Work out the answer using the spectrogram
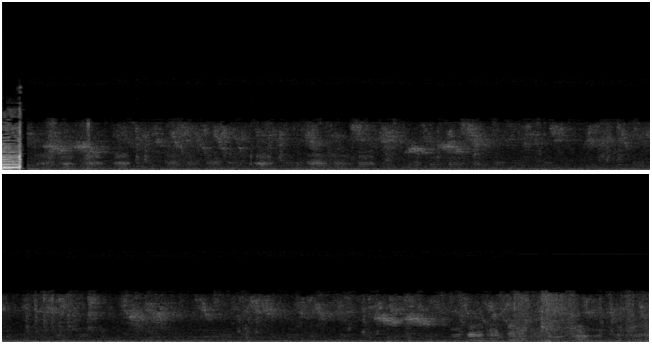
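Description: Music cuts off just as it begins; then a faint background with scattered, distant bird calls, a little busier near the end.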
